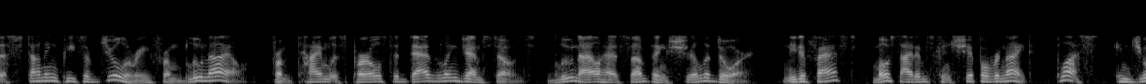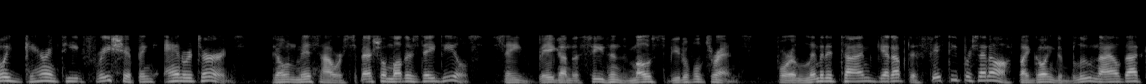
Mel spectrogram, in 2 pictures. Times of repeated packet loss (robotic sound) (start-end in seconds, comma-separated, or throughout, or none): none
